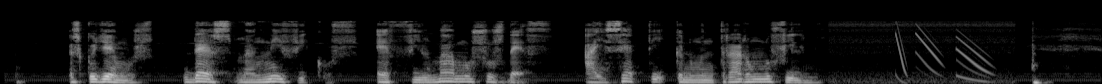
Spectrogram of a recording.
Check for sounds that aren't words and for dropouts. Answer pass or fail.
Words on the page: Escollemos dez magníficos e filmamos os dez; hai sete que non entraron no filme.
fail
